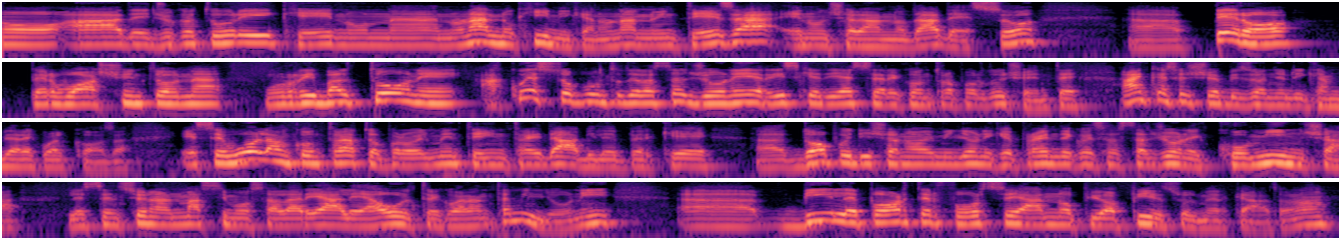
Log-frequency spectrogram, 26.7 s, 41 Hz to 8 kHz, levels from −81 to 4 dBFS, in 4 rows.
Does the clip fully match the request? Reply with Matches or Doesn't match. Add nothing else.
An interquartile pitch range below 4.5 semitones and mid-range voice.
Matches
